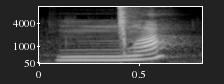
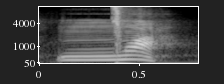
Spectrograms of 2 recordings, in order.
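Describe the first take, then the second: The two takes are said the same way.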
